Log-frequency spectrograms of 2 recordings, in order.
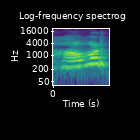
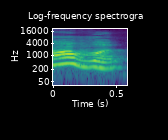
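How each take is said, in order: First: The word begins with an h sound. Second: The word begins directly with a vowel. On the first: The speaker calls it wrong. "अब इसको हावर तो पढ़ेंगे नहीं" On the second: The speaker calls it right. "एच क्या है यहाँ पर silent है"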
